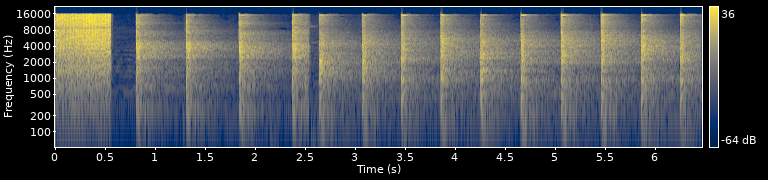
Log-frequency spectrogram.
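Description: A hammer taps repeatedly on metal in a steady rhythm.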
